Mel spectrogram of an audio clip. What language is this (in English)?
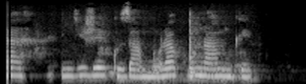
Kinyarwanda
